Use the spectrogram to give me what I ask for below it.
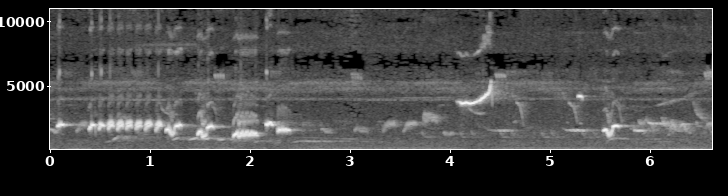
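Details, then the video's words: White-rumped shama song used as a stressed-bird lure to make another bird sing: rapid run of repeated chirps, then varied whistled phrases and a loud rising whistle, with pauses between bursts. "PANCINGAN MURAI BATU STRES AGAR GACOR"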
